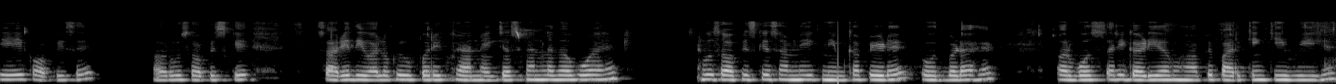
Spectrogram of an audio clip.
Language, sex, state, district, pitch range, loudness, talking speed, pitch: Hindi, female, Maharashtra, Nagpur, 205-220 Hz, -21 LUFS, 190 wpm, 215 Hz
